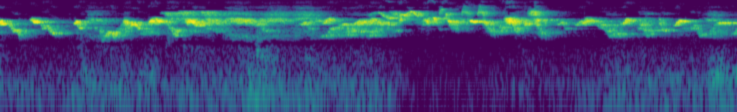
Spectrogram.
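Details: Long, uninterrupted grego ferradura song of a double-collared seedeater, a busy high warble of chirps and trills lasting over seven seconds.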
